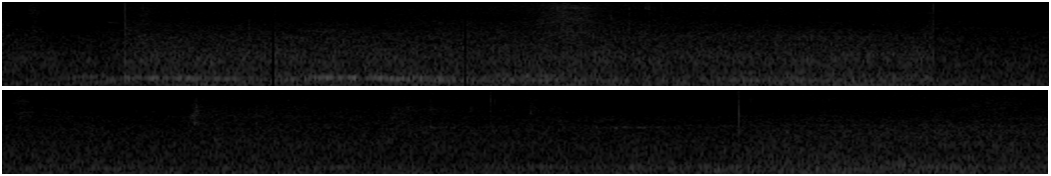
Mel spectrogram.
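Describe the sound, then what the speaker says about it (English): Pigeons cooing and fluttering in a nearly empty shopping mall with most shops closed, their calls soft and continuous over a steady, roomy hum of background noise. "and it's just pigeons"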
